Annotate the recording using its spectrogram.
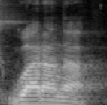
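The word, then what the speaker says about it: guaraná: have a chance give it a go the pronunciation is guarana to finish the video let's talk about two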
